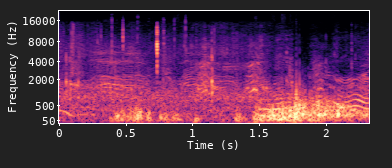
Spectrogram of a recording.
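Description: Geese honk repeatedly outdoors, a chorus of nasal calls at moderate distance growing louder and busier toward the end, with other birds faintly around.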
